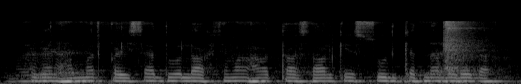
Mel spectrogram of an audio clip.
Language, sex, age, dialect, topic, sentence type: Magahi, male, 25-30, Western, banking, question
